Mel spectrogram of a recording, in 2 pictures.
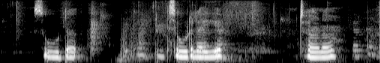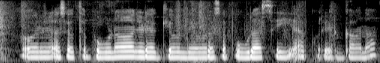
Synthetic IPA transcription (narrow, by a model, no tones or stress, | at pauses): suːʈ | suːʈləiːeː | t͡ʃaːnaː | ɔːɾə̰sɛ̃ːʊt̪ʰːeːboːɳaːd͡ʒeːɽeːəɡeːɦõnd̪eːoːɾəsẽːpuːɾaːsiːɛ̰ːkoɾeːʈɡaːnaː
